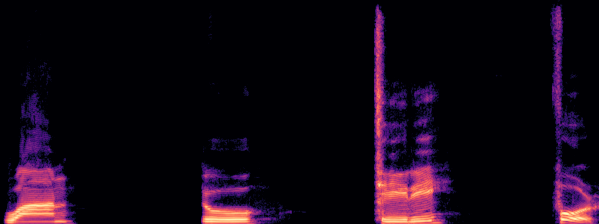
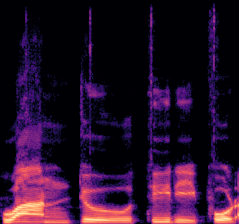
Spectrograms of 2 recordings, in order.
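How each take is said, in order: First: The count is said at a slower pace. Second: The count is said at a quicker pace.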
